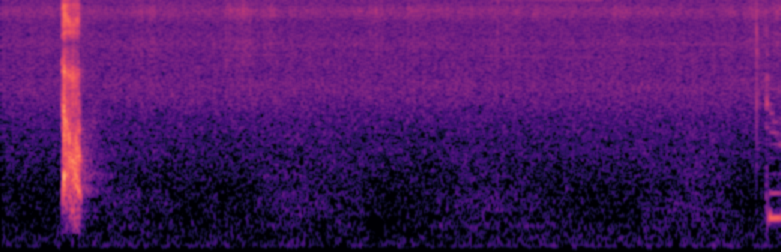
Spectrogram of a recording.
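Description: One sharp, brief hiccup in a quiet room, then a second sound starting at the very end; hiccups.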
